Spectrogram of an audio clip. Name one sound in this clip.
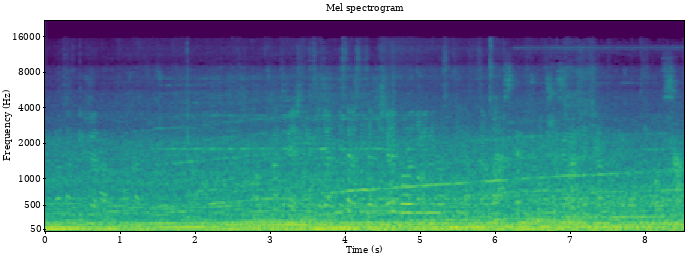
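A bus engine whines, rising in pitch as the bus speeds up.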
